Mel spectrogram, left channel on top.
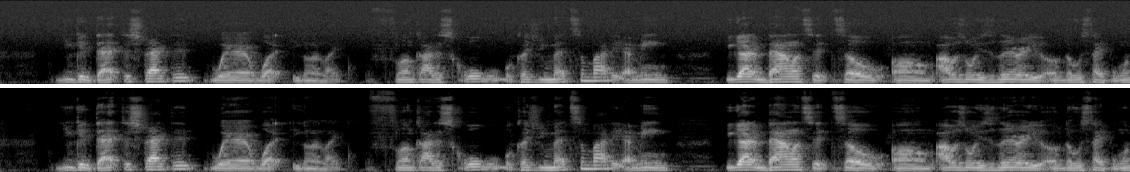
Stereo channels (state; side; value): noise; left; hiss, 14 dB below the sound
